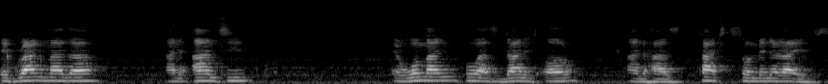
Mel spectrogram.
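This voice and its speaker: A somewhat breathy man speaks at a fairly slow pace. The room echo is audible. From Uganda. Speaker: nonprofit founder. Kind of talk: public speech. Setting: stage with audience.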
